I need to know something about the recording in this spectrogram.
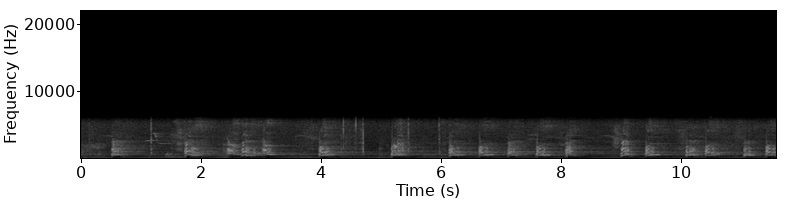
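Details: A dog gives a long run of clipped, harsh barks, often paired in quick doubles, spaced roughly every half second to a second, over a faint constant background hum.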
